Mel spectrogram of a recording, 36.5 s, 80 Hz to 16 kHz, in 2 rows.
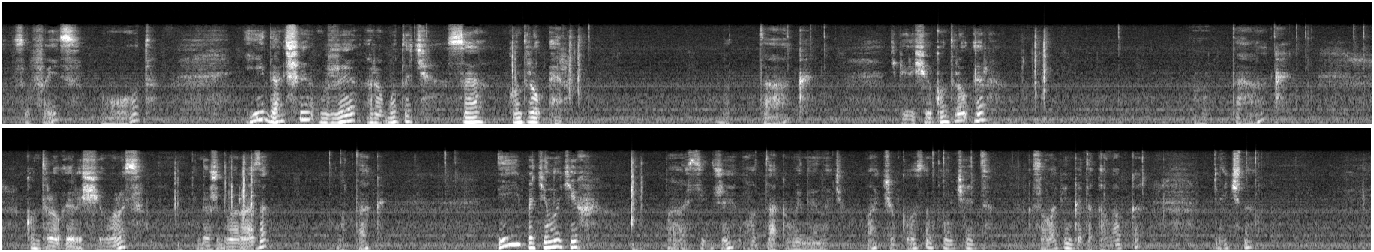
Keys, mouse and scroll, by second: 1.4-1.9 scroll up 2, 5.5 click, 7.4 ctrl+r, 13.5 ctrl+r, 17.9 click, 21.3 ctrl+r, 26.6 g, 31.2-34.2 middle drag, 34.8 click.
